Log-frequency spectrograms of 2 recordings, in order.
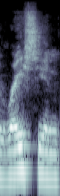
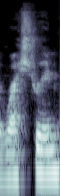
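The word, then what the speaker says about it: Rhasia: guys grew up in like the Rian Kingdom um that is that's spelled r h a s i a I know that I think in the last episode we we both kind of slipped into calling it The restan Kingdom well you know I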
